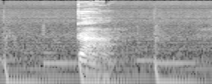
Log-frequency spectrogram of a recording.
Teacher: diucapkan dengan bagian belakang lidah menyentuh langit-langit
